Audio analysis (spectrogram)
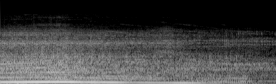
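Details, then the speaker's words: Repaired windlass on a 65-foot Hatteras yacht, first run after installation with key switch: heavy low droning hum that sags and fades; sounds weird; unusual motor noise, cause unclear. "Wow, that sounds weird."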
